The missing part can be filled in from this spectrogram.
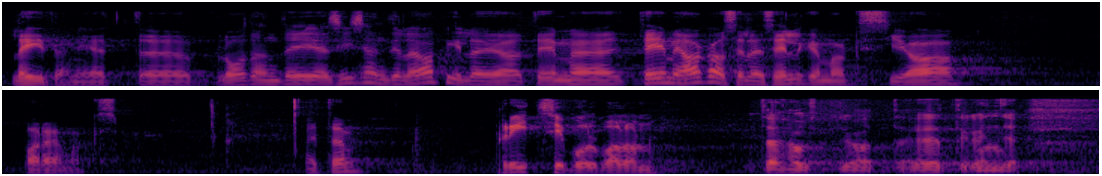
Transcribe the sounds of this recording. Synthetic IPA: le̞jd̪ɑniːet̪ˑːlʔo̞ːd̪̥ɑnt̪e̞jesisɑnd̪ile̞ɑb̥ilejɑt̪eːmet̪e̞ːmeɑɡ̥ɑse̞lese̞lɡ̥e̞mɑksjɑ | pɑɾe̞mɑks | ɑjt̪ːæh | prit̪sipulpɑlun | t̪æɦust̪juɑt̪ːˑɑet̪ːekɑnʲd̪̥ʲjɑ

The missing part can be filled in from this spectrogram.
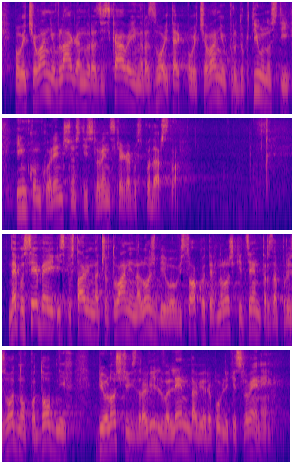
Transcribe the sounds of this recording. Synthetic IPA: pɔʋɛt͡ʃɛʋaːnjuʋlaːɡanɾaziskaːʋɛinɾazʋɔːjt̪ɛɾkpɔʋɛt͡ʃɛʋaːnjupɾɔd̪ukt̪iwnɔst̪iːŋkɔŋkuɾɛnt͡ʃnɔst̪islɔʋeːnskɛɡaɡɔspɔd̪a̰ːɾst̪ʋa̰ | najpɔseːbɛjispɔst̪aːʋimnat͡ʃəɾt̪ɔʋaːninaloːʒbiʋəʋisɔkɔt̪ɛxnɔloːʃkit̪sent̪ɾzapɾɔizʋoːd̪nɔpɔd̪oːbnix | biɔloːʃkiɣzd̪ɾaʋilʋəlend̪aʋiwɾɛpublikislɔʋeːnḭḭ

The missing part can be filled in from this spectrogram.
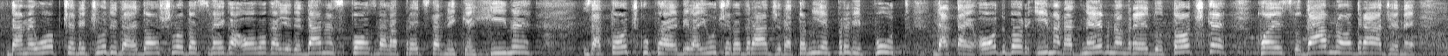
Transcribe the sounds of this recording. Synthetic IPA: d̪ame̞uo̞pt͡ʃe̞net͡ʃud̪id̪aje̞d̪o̞ʃlo̞d̪o̞sʋe̞ɡao̞ʋo̞ɡaje̞ɾje̞d̪anaspo̞zʋalapɾe̞ːt̪st̪aʋnike̞xine | zat̪o̞t͡ʃkuko̞jaje̞biːlˠajut͡ʃe̞ɾo̞d̪ɾaːd͡ʒe̞nat̪o̞ːnije̞pr̩ʋipuːt̪d̪at̪aːjʔo̞d̪bo̞ɾimanad̪ne̞ːʋno̞mɾe̞ːd̪ut̪o̞t͡ʃke̞ko̞je̞sud̪aːʋno̞od̪ɾaːd͡ʒe̞ne̞

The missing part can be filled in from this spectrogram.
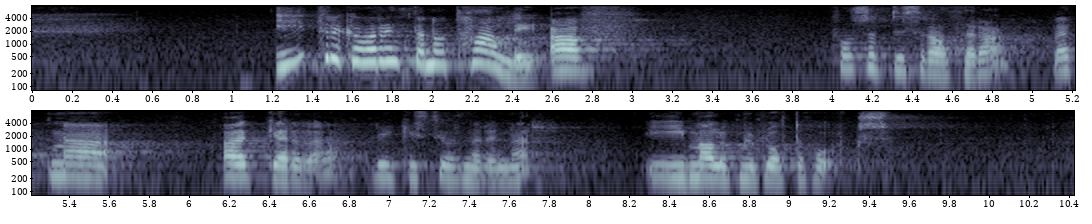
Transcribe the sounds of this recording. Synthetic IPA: iːt̪ɾɛhkavaɾrːejn̥t̪anawt̪ʰaːlɪʔav | fɔrsat̪ɪsɾawθɛɾa̰vɛkna | aðcɛɾða̰riːcɪst̪jowɾt̪naɾɪnːa̰ɾ̥ | imaːwlœpnɪflowht̪afo̰wl̥ks

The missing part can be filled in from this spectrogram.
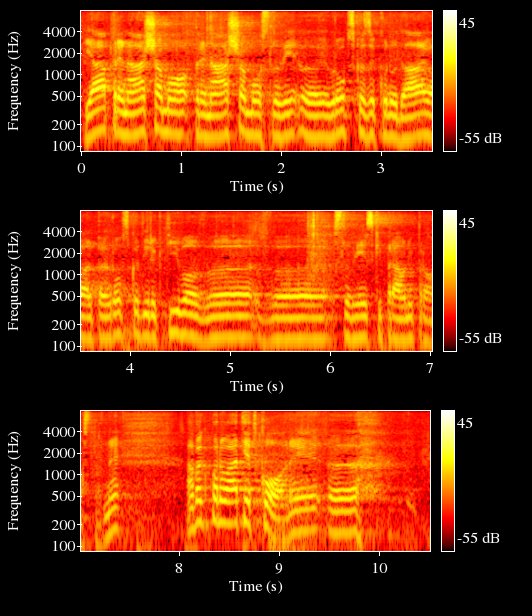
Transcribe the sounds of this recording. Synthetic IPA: japɾɛnaːʃamɔpɾɛnaːʃamɔslɔʋeɛwɾoːpskɔzakɔnɔd̪aːjɔalpaɛwɾoːpskɔd̪iɾɛkt̪iːʋɔʋəʋəslɔʋenskipɾaːwnipɾɔːst̪ɔɾnɛ | ampakpɔnɔʋaːt̪jɛt̪koanɛə

